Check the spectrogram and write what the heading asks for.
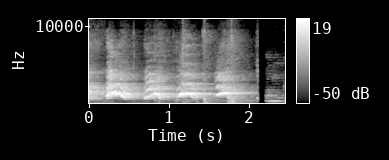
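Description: A woman's repeated high-pitched yelps, about two a second, each rising and then falling in pitch, as she struggles to keep her balance on roller skates.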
